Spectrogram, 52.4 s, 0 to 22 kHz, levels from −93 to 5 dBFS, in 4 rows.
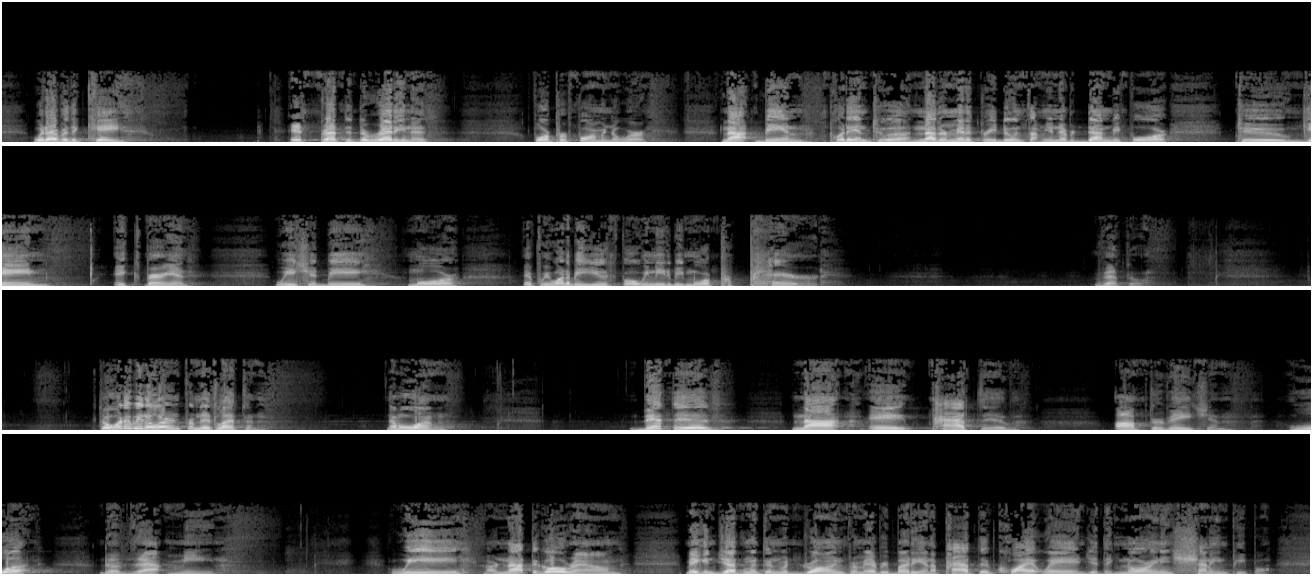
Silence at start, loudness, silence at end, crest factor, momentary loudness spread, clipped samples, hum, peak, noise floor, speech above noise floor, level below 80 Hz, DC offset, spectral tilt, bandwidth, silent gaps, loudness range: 0.35 s; -18 LUFS; 0.45 s; 18 dB; 17 LU; under 0.1%; none; -2 dBFS; -72 dBFS; 54 dB; -62 dBFS; under 0.1%; -5.5 dB/octave; 11.5 kHz; none; 11 LU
